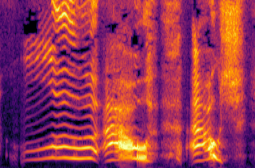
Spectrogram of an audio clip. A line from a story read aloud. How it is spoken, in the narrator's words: screamed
